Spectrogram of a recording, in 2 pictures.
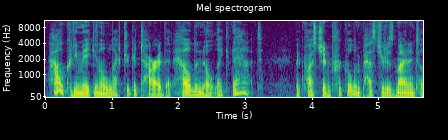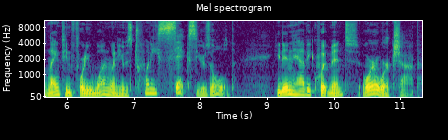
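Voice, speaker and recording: Male storyteller, low creaky voice, animated picture book read-aloud, playful delivery. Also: normal speed, dry recording. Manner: expressive, playful, acts out sound effects. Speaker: teacher reading aloud to students.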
